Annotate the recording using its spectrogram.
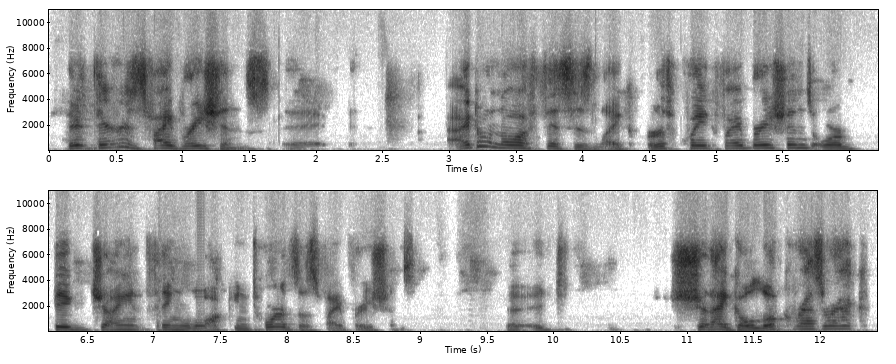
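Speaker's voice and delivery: put-on high-pitched kobold creature voice. Player voicing a kobold asking Razarak a question, kobold character voice. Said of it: "I am a kobold. / [name] goes up and cups some water in his hand and drinks it. / I will test it for you, my lord".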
